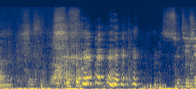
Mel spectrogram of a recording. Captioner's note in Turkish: Gülüşmeler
